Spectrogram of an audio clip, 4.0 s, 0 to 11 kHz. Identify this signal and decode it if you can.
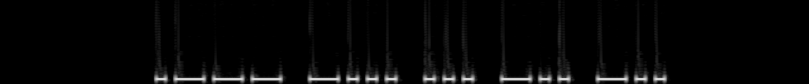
Morse code, heard as a keyed tone, about 25 wpm, 700 Hz. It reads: JBSDD
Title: Five Challenging Letter-Number Combinations 25wpm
